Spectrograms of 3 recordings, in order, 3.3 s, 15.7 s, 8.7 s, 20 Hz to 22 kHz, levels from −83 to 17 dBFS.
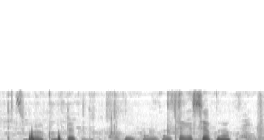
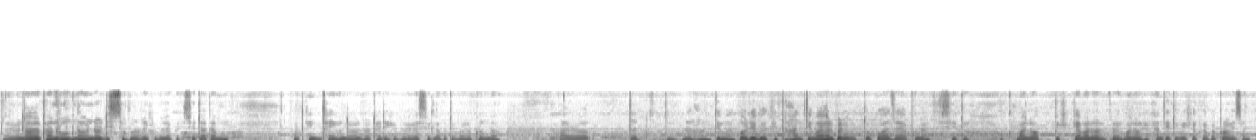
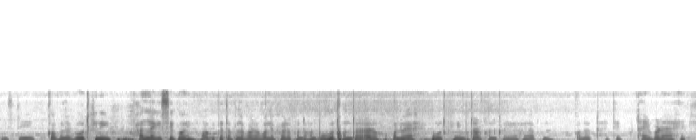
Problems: constant background noise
